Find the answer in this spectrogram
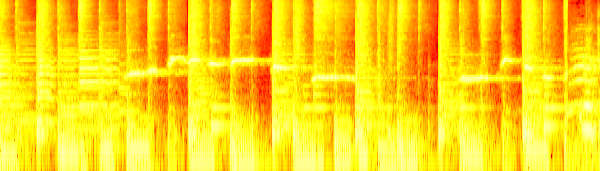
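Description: Upbeat swing-style background music with a steady quick beat and a whistled melody of held, sliding notes.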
